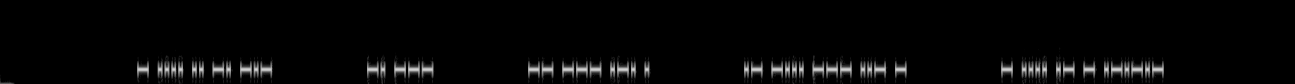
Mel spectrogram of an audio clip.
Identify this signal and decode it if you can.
Morse code, heard as a keyed tone, about 36 wpm, 700 Hz. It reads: THINK NO MORE ABOUT THAT.
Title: 4x Word-Spacing - Sentences from Top 200 Words - 35wpm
